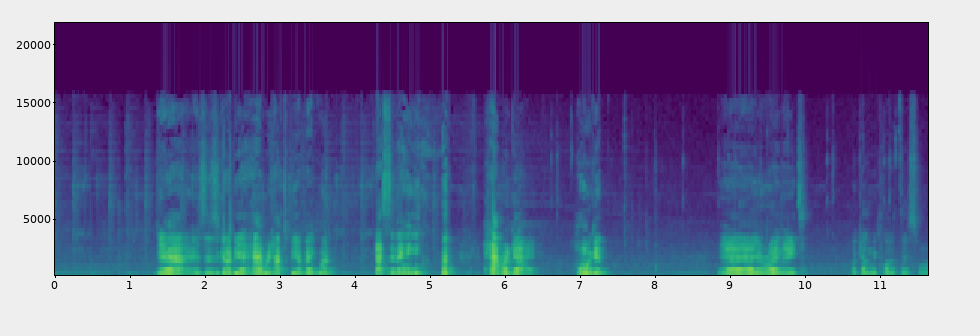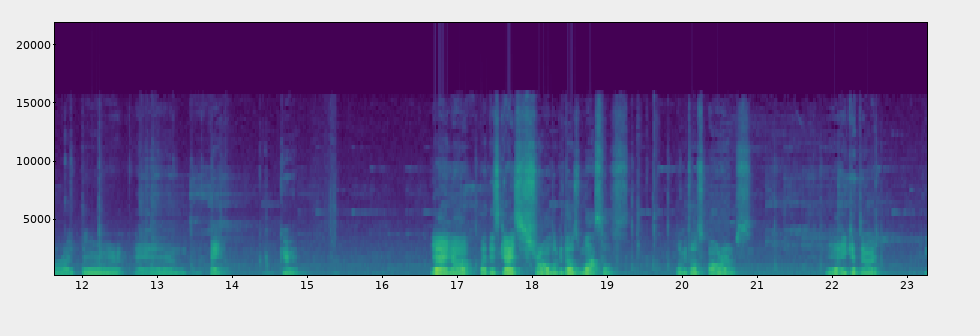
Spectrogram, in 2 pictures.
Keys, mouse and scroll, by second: 8.0 shift+s, 12.7-13.6 middle drag, 14.4 KP_5, 22.7 KP_1.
